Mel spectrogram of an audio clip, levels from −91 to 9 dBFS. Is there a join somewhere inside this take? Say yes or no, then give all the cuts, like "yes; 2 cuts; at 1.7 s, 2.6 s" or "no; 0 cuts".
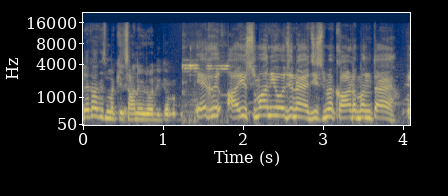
yes; 1 cut; at 1.2 s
